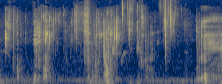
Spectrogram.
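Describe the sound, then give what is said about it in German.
Someone drinking loudly: wet gulping and swallowing noises, several in an irregular rhythm with smacking mouth sounds, loud, with no talking. “Wenn Leute so ganz laut trinken, findest du nicht eklig?”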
